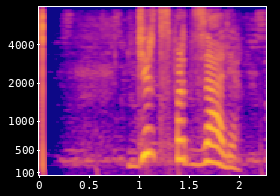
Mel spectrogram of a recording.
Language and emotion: Russian, positive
